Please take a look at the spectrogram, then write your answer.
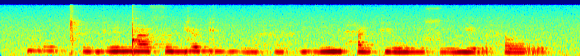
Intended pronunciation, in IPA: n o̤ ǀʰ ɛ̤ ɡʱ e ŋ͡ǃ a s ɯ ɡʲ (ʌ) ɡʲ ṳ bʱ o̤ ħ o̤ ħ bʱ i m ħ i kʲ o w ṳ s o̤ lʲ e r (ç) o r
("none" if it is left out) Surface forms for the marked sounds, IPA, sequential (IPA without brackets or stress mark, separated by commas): ʌ, ħ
